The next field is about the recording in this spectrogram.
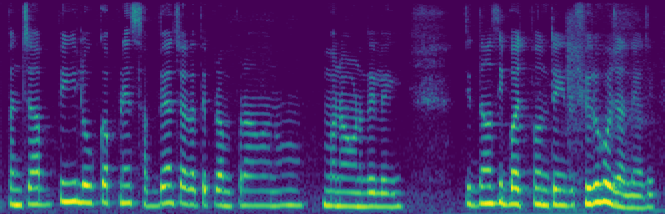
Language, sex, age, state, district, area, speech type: Punjabi, female, 30-45, Punjab, Amritsar, urban, spontaneous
